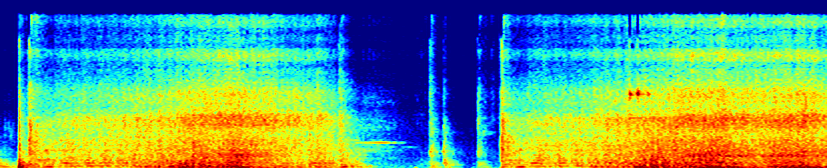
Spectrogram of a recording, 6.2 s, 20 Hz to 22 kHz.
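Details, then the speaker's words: Alfa Romeo 156 1.9 JTD early common-rail diesel, previously crank no-start, sensors and high-pressure pump replaced, fuel system just opened: starts well but can't hold idle, sags, nearly dies, hunts; strong smell. Unstable idle, improves as engine warms. "okay it did start very well but the car has no idle and that that has that fluctuation and it smells a lot by the"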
